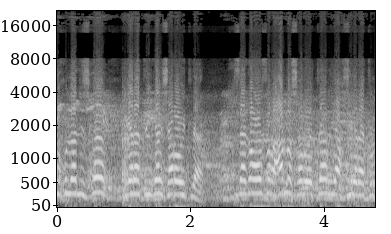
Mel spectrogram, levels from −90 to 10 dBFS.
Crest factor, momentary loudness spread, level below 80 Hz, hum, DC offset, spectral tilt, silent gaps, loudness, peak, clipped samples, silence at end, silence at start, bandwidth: 6 dB; 6 LU; -34 dBFS; none; under 0.1%; -4.5 dB/octave; none; -6 LUFS; 0 dBFS; 3%; 0 s; 0 s; over 20 kHz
